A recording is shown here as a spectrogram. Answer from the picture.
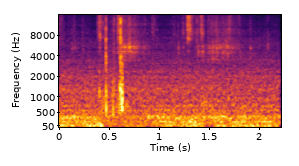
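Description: Near silence: room tone, with two faint short clicks about half a second in.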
